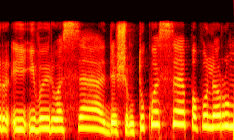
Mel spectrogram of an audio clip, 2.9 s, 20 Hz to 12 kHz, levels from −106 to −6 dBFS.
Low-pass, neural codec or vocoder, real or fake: 7.2 kHz; none; real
